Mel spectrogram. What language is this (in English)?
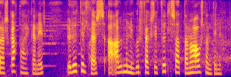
Icelandic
